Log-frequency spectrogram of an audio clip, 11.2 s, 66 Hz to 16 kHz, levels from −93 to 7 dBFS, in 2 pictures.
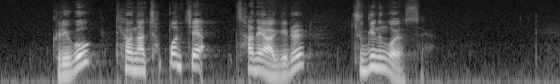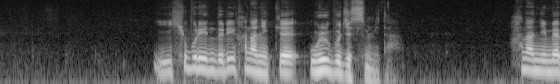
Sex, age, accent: male, 30-49, native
